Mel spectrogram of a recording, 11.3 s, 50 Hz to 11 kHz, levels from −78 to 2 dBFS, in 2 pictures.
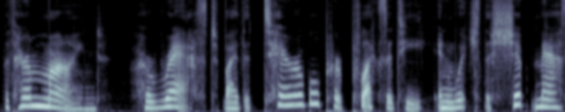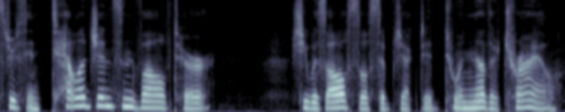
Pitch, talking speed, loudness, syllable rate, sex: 200 Hz, 115 wpm, -20 LUFS, 4.2 syllables/s, female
